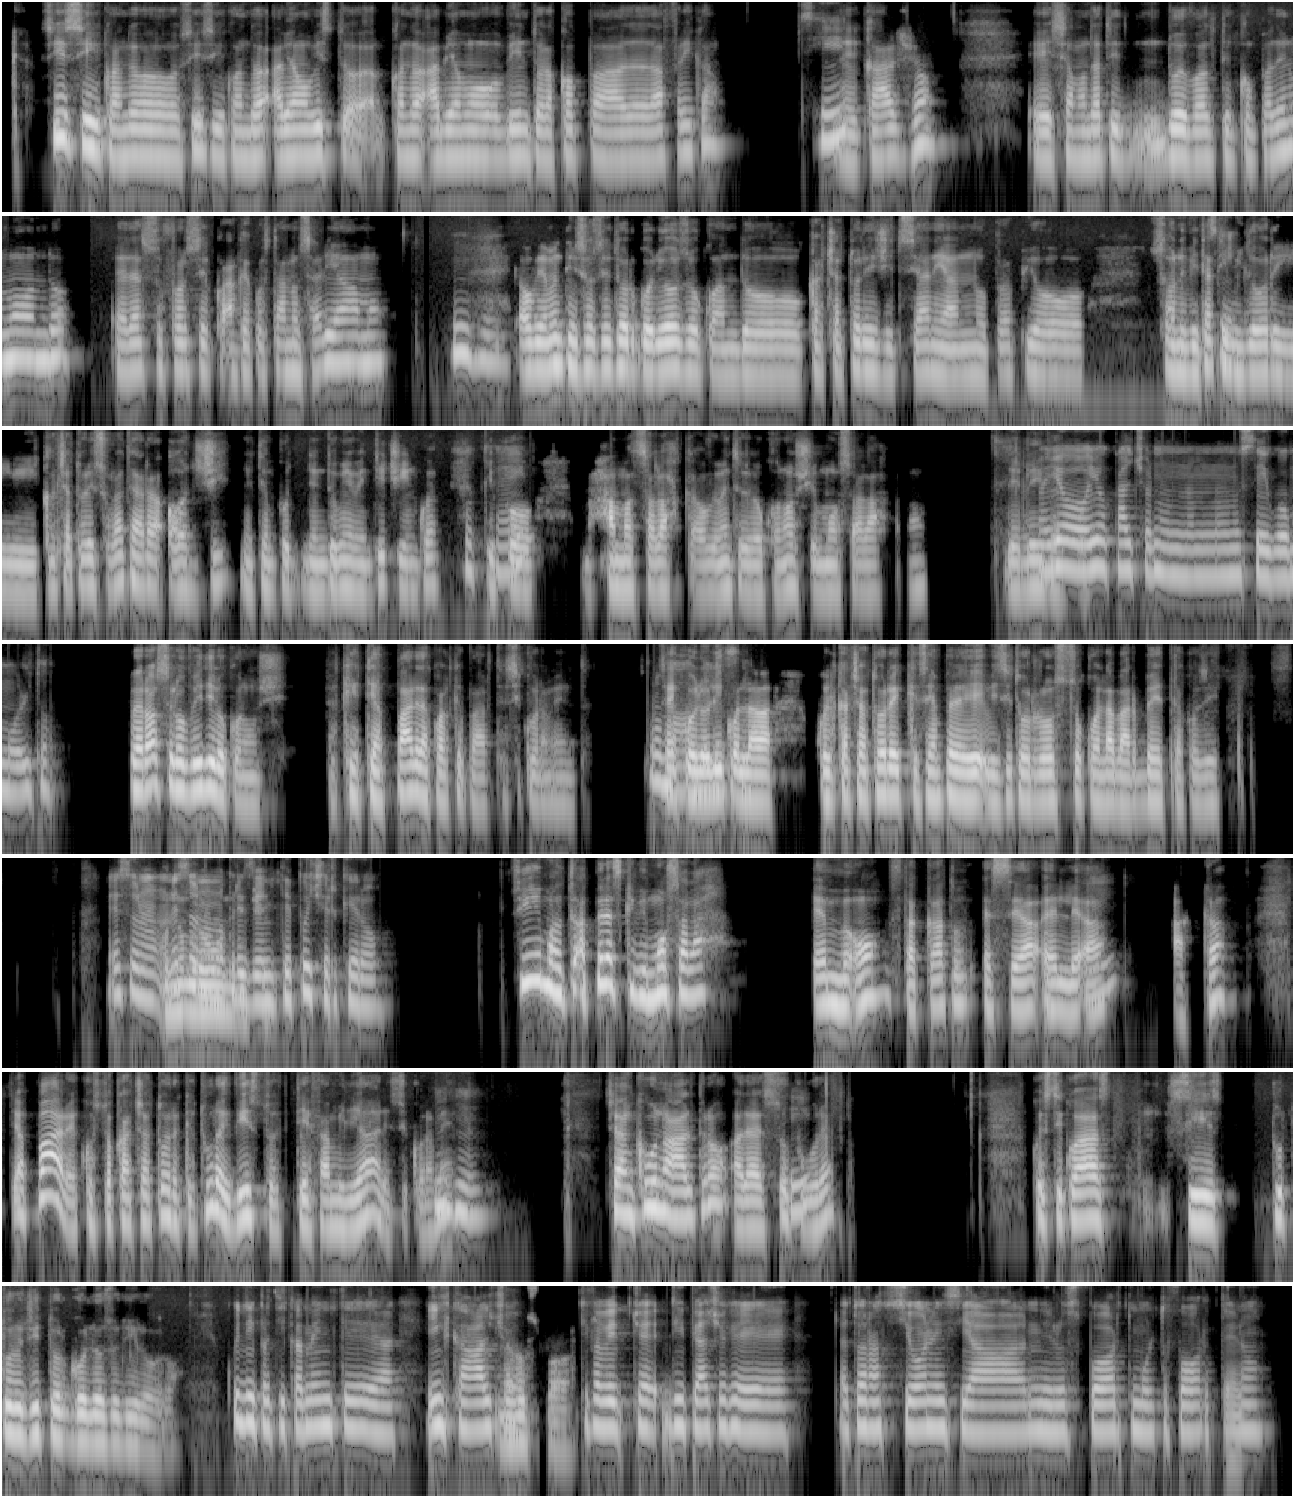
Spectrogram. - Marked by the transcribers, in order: other noise; tapping; static; "proprio" said as "propio"; distorted speech; other background noise; "cioè" said as "ceh"
- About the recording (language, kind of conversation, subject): Italian, unstructured, Che cosa ti rende orgoglioso del tuo paese?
